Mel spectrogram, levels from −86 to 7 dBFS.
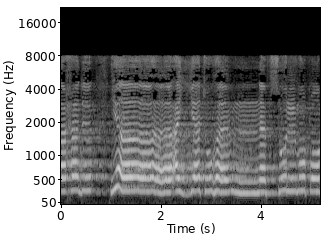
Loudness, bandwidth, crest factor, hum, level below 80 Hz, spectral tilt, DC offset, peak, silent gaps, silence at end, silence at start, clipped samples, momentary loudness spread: -18 LUFS; 8.4 kHz; 14 dB; none; -68 dBFS; -2.5 dB/octave; under 0.1%; -4 dBFS; none; 0 s; 0 s; under 0.1%; 9 LU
